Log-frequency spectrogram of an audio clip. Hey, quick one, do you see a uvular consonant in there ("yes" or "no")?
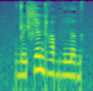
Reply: no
